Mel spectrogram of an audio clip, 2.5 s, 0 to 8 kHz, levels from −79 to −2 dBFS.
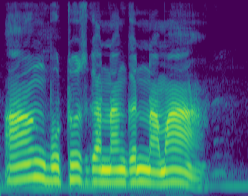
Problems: constant background noise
